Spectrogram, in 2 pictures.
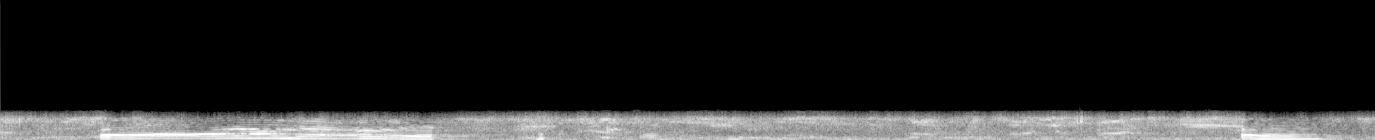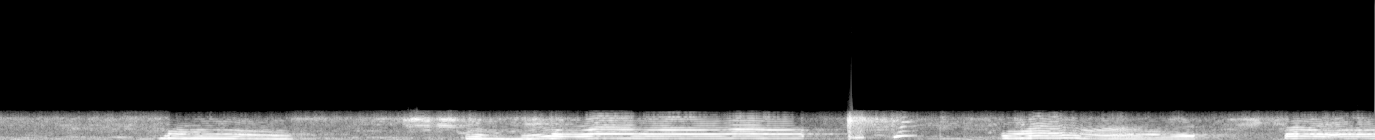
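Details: German Shepherd making funny noises: drawn-out tonal whines and howl-like moans that waver and slide downward, delivered in bursts of one to two seconds with short quiet gaps between, several in a row.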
